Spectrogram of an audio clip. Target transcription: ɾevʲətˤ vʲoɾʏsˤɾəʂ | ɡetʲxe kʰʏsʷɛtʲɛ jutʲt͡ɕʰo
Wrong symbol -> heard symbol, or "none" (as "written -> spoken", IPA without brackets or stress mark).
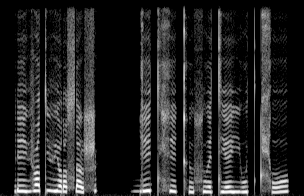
none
